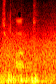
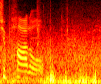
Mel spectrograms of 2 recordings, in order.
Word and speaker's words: Chipotle: Josh texted rain check I think they pronounce it Chipotle Chipotle oh yeah maybe we've been saying it wrong this whole time it's Chipotle yeah so anyways um they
